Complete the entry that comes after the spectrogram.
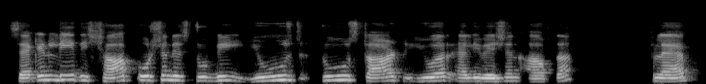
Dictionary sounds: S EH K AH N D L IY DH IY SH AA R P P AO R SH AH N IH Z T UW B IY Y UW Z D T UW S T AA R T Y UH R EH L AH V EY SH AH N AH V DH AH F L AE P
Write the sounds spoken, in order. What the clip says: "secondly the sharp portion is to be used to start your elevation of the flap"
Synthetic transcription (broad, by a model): S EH K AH N D L IY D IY SH AA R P P AO R SH AH N IH Z T UW B IY Y UW Z D T UW S T AA R T Y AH R EH L AH V EY SH AH N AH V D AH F L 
